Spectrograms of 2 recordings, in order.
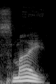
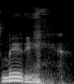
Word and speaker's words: Smitty: It's not Smite. It's Smitty. Or something like that.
